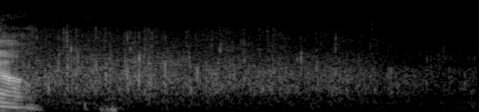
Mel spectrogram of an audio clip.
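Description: Scattered applause from a church congregation, fading out over about two seconds.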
